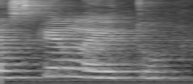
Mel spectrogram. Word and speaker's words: esqueleto: Assim como na palavra esqueleto. Esqueleto eu pronuncio U, porém se escreve com O.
